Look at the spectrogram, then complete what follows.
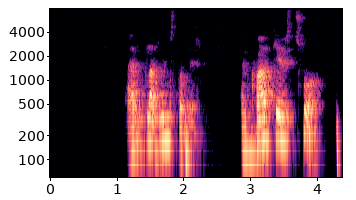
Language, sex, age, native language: Icelandic, male, 30-39, Icelandic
